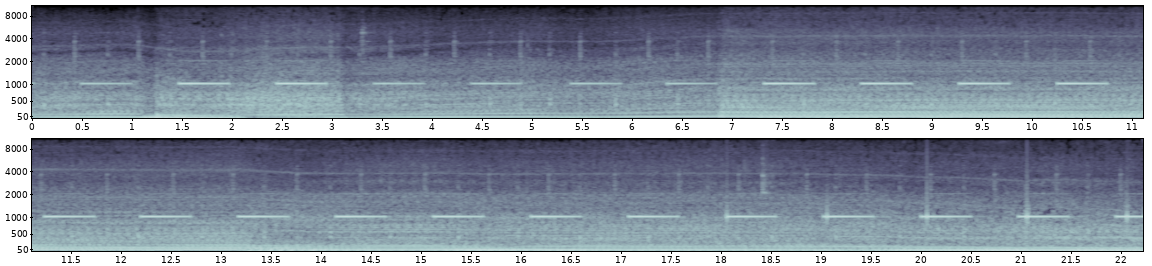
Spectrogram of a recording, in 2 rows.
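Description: A Marmon 110p cabover truck in American Truck Simulator backs up with its reversing alarm beeping at a steady even rhythm over a constant low diesel engine rumble, loud and close throughout.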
